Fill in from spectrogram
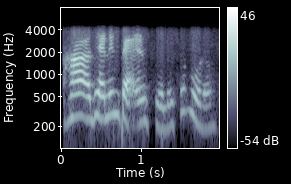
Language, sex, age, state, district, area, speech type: Gujarati, female, 30-45, Gujarat, Kheda, rural, conversation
